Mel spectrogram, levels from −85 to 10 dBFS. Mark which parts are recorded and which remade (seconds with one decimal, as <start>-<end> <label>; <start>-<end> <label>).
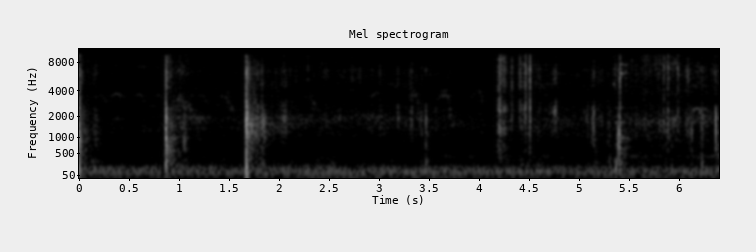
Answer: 0.0-0.9 recorded; 0.9-2.6 remade; 2.6-6.4 recorded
